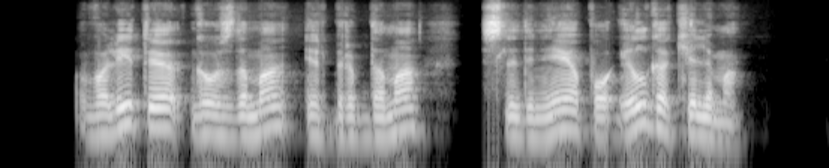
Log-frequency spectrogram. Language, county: Lithuanian, Klaipėda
